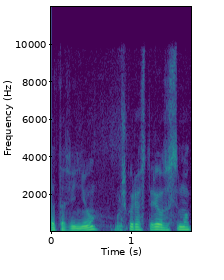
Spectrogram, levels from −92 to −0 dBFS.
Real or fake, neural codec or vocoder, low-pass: real; none; 9.9 kHz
